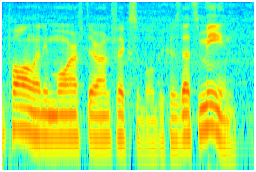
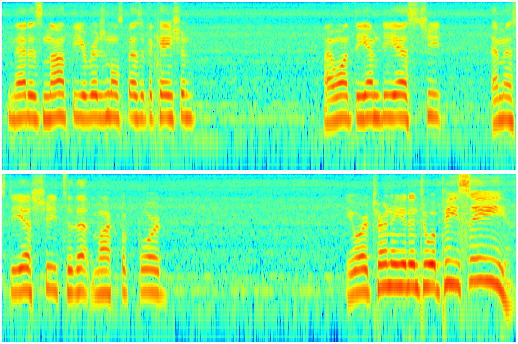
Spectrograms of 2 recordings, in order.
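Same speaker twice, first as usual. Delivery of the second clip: higher, a hint of fussy outrage; mocking pedantic viewer; 5 semitones higher than usual. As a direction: play a fussy nitpicker lightly. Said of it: "Why don't you complain".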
